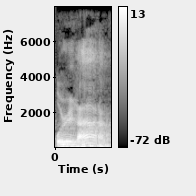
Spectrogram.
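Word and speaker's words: עֹלָה: 그래서 영원하신 하나님의 그 내용과 닮아 있는 것이 바로 번제인데 영원은 히브리어로 올람이라고 발음을 하고 번제는 올라라고 발음합니다. 우리 말도 비슷하잖아요.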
